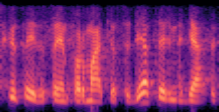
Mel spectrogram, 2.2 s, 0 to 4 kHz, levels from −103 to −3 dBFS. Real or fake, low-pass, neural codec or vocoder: real; 3.6 kHz; none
